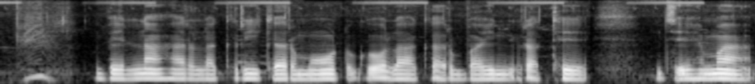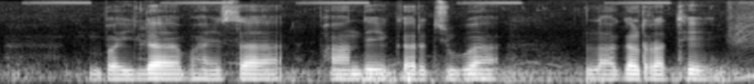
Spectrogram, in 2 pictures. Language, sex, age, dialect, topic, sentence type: Chhattisgarhi, male, 18-24, Northern/Bhandar, agriculture, statement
